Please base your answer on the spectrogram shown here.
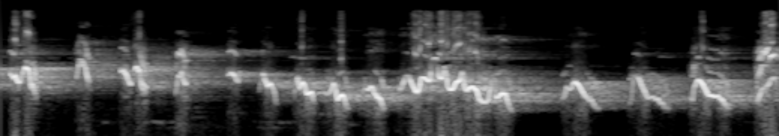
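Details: Black-naped oriole, also known locally as kepodang jawa, in a lure recording used for trapping birds: a quick run of fluty whistled notes sliding up and down, several per second, with a few faint higher chirps.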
